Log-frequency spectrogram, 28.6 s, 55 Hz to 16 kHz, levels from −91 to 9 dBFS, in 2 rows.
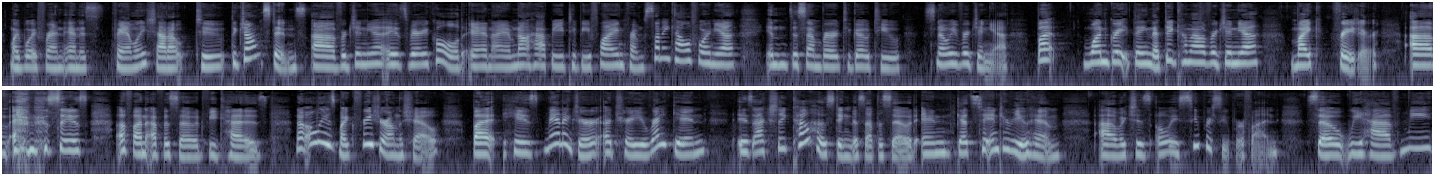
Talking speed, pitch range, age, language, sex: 180 wpm, 205-270 Hz, 20-39, English, female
